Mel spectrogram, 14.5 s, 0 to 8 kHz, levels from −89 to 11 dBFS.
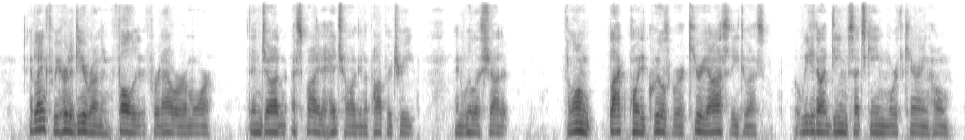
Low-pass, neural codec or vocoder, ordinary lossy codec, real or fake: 7.2 kHz; none; MP3, 48 kbps; real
